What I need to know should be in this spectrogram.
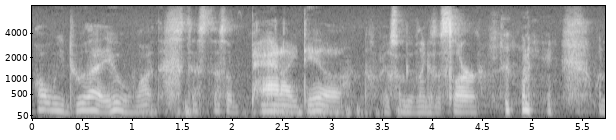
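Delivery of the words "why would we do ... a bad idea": disgusted, grossed-out complaining tone. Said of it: "they hear Roll Q and they get disgusted".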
